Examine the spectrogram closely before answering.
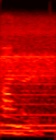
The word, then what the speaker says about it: honor: Also in the second example, it's written with H, but it's not pronounced. Yeah, we say it honor.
